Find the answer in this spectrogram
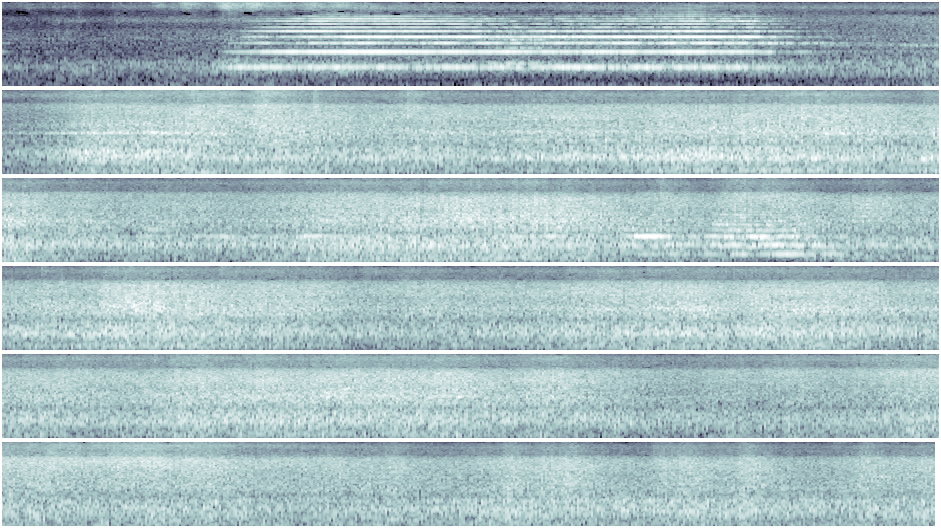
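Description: Indian Railways locomotive air horn sounding one sustained blast of about three seconds, then an express train running through the station at speed: a loud steady rush of coaches with the clickety-clack of wheels over rail joints.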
